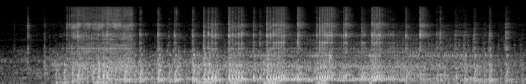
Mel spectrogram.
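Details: Honda NSR 150R two-stroke in original factory condition starts easily and settles into a crisp, popping idle with a buzzy exhaust; engine quiet and tight, temperature normal, healthy.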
